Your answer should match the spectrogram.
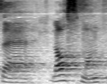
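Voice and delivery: usual speaking voice

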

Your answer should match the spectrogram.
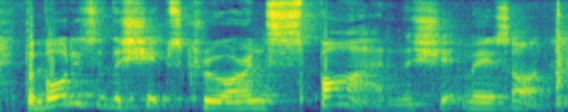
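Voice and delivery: measured verse reading to the class; poem reading. Acted. Teacher reading Coleridge verse to students, measured poem reading. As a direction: read it like a poem, letting lines ring.

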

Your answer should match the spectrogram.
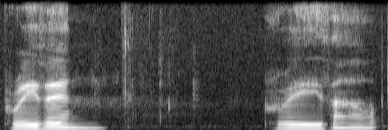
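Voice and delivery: slow, calm guided-breathing voice; meditation voice. Shown as a demonstration. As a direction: ease them into the breath like a meditation tape. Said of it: "my voice gets slower".

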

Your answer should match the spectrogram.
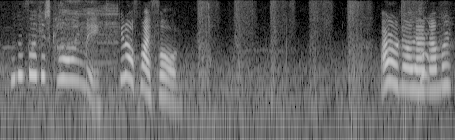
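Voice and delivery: irritated snap. Real, not acted. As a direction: brush off the caller sharply. Annoyed by phone call.

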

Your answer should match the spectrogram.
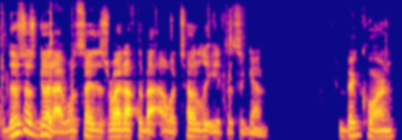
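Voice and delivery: muffled crunchy chewing speech; chewing while talking. Real, not acted. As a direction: mouth full of corn. Seen 0: Puts corn in mouth at -3, chews with closed mouth, adds more at 7.5.

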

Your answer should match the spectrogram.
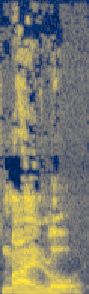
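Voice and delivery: ordinary talk

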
